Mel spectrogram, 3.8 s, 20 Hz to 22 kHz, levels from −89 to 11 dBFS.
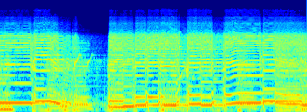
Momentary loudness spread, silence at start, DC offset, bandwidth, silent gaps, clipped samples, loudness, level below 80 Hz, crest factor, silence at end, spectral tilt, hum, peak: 4 LU; 0 s; under 0.1%; 12 kHz; none; under 0.1%; -15 LUFS; -40 dBFS; 12 dB; 0 s; -4 dB/octave; none; -2 dBFS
